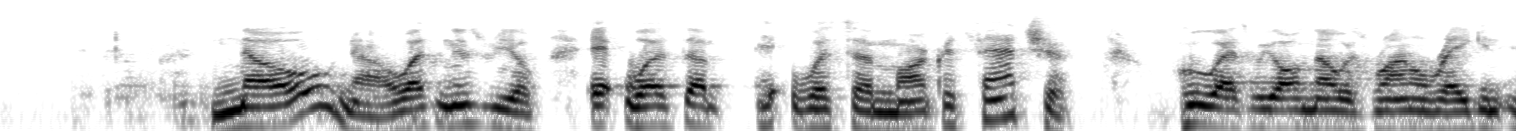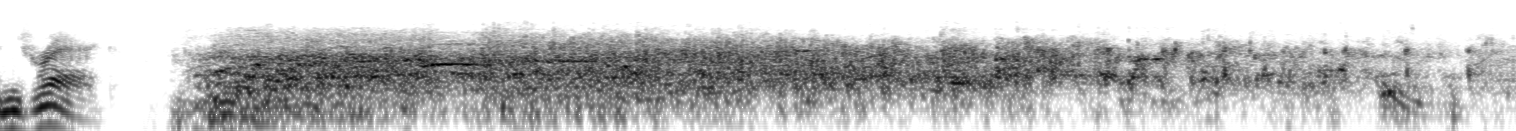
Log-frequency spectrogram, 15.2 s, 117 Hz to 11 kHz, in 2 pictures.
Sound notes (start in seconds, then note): 8.4 laughter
